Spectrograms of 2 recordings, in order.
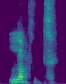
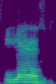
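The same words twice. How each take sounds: First: The ending is a voiceless t sound. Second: The ending is a voiced d sound. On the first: The speaker calls it wrong. "You don't say loved. No, because it's not a voiceless sound" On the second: The speaker calls it right. "The pronunciation is loved"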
